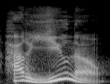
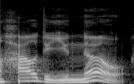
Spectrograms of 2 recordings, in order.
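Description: First: Slow challenge with YOU swung high; stress on YOU. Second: Neutral question with KNOW carrying the pitch peak; stress on KNOW. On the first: Teacher demonstrates Manny's challenge, stress on YOU. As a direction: punch YOU up, then drop on KNOW. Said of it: "重音不同带来的两个句子的意思的不同". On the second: Teacher demonstrates the normal reading, stress on KNOW. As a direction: put the weight on the final word KNOW. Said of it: "重心应该放在know上". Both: Shown as a demonstration.

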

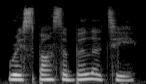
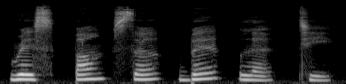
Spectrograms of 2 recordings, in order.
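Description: First: Said in the usual way. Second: "Responsibility" broken into slow, separate syllables. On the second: Shown as a demonstration. Teacher sounding out "Responsibility" for learners, syllable by syllable. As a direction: say "Responsibility" slowly, a gap after each syllable.

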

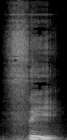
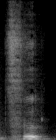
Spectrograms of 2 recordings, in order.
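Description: First: "C" read as English see; 英文读法的C. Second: "C" read as pinyin ci, tsih; 按拼音读C. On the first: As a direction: say "C" as the English letter name see. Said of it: "在英文里这个字母读作C". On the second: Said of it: "汉语拼音里的字母C". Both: Shown as a demonstration.

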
